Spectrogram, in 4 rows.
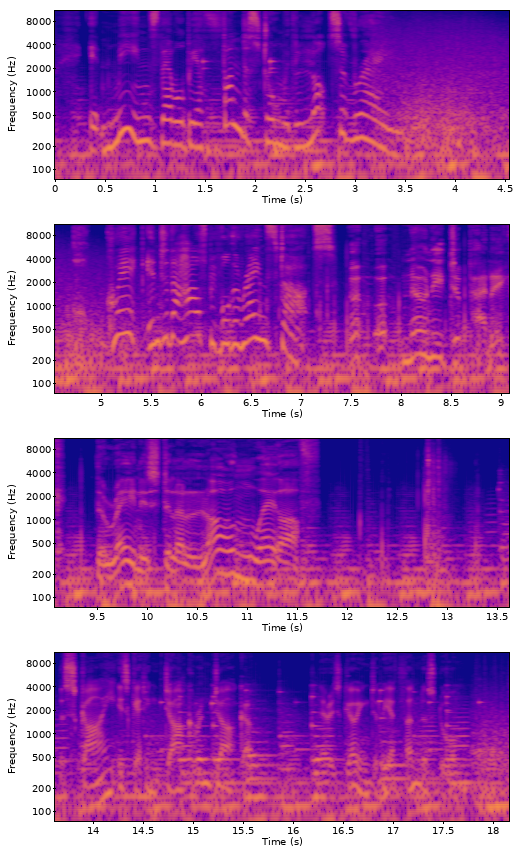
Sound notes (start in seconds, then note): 3.2 thunder rumbles; 4.7 oinks; 7.5 chuckles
